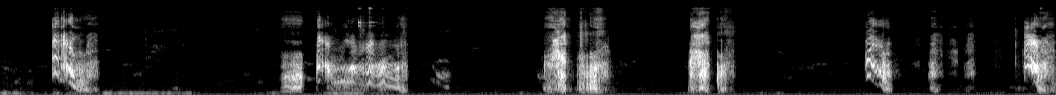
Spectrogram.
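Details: Seven-day-old puppies, newborn litter, giving short broadband whimpering squeals in separate bursts about every one to two seconds, with a low hum between some calls.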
